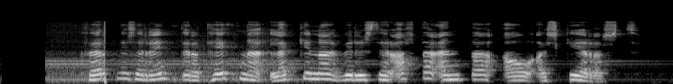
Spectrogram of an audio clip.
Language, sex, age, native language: Icelandic, female, 50-59, Icelandic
